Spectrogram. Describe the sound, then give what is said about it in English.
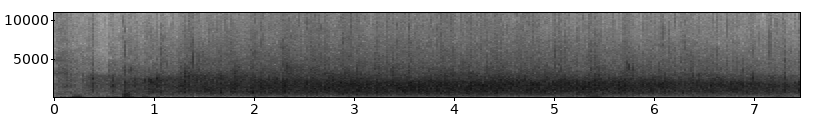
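Dense, steady audience applause closes a conference panel discussion, holding at an even, loud level for the whole stretch without pause. “Ask for your applause.”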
